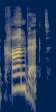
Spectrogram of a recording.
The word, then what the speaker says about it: convict: So the stress shift changes the pronunciation. Okay. When it's a noun, she's a convict.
